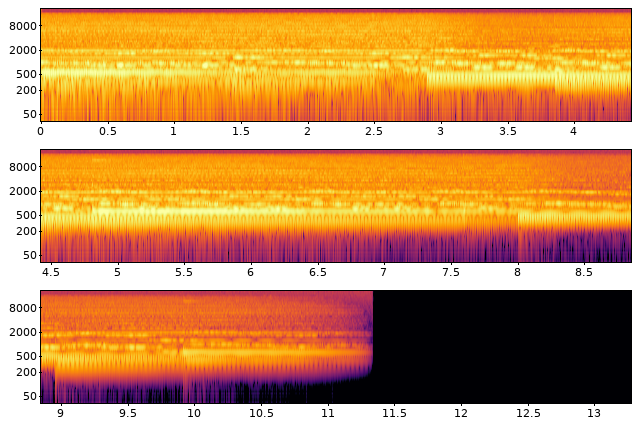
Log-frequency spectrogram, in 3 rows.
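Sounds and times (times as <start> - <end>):
cinematic soundtrack music: 0.0 - 11.1.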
